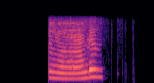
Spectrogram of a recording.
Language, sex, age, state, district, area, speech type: Hindi, female, 45-60, Uttar Pradesh, Hardoi, rural, conversation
